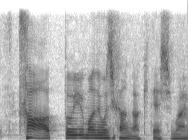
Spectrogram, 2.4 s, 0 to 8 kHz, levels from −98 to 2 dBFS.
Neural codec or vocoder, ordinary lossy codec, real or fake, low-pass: vocoder, 22.05 kHz, 80 mel bands, WaveNeXt; none; fake; 7.2 kHz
